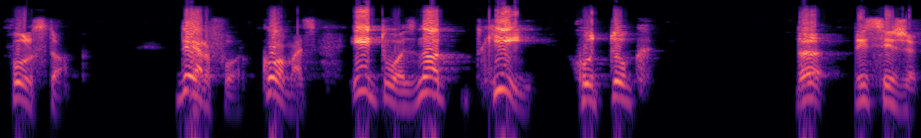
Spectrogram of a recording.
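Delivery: loud, high, theatrical reading; hammed-up Dugin dictation, punctuation included; mocking Dugin quote. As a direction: proclaim it like a pompous philosopher. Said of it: "Let's see".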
